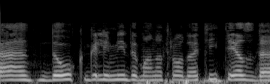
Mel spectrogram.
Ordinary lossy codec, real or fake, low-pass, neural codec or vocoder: MP3, 32 kbps; fake; 7.2 kHz; codec, 16 kHz, 6 kbps, DAC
